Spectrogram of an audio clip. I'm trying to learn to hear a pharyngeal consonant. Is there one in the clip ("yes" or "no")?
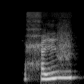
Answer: yes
